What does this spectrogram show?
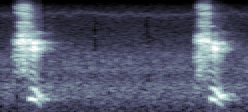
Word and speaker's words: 去: So this word here, the first word, QU, you should pronounce with the U double dot sound, the U sound. 去去.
